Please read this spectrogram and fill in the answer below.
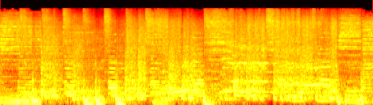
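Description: Live band's drum kit playing a break of kick, snare and rimshot strokes. The bass drops out about half a second in, leaving mainly drums and percussion, and the low end comes back at the very end.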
